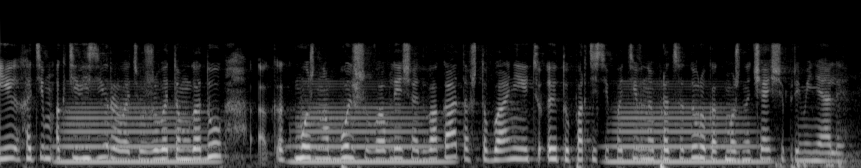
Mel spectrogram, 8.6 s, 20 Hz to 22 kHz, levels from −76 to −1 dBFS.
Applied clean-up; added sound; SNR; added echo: none; Wind instrument, woodwind instrument; 3 dB; none.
